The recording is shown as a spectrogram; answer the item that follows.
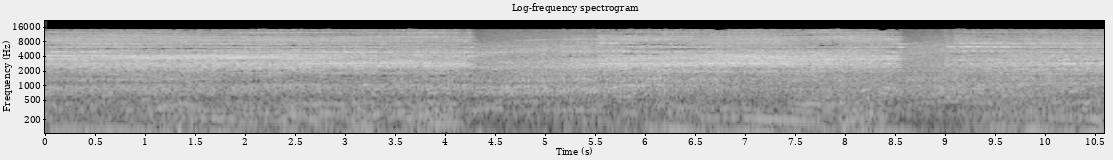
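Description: A loud, steady high-pitched hiss that dips briefly twice, with faint voices underneath.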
